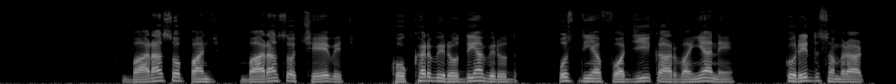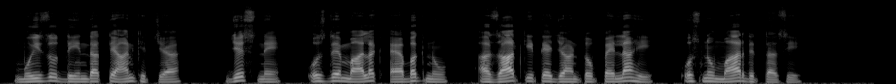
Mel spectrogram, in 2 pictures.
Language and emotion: Punjabi, neutral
